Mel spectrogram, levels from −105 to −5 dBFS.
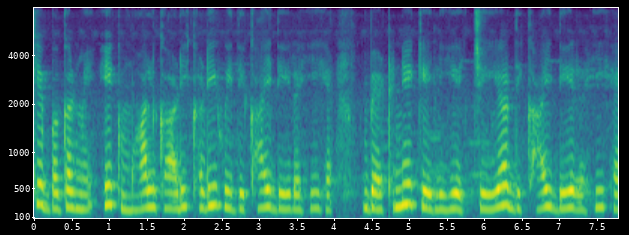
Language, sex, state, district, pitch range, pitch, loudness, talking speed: Hindi, female, Uttarakhand, Tehri Garhwal, 215-240 Hz, 225 Hz, -18 LUFS, 145 wpm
